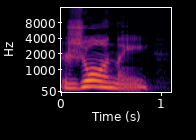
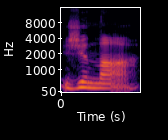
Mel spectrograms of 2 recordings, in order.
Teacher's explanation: that yo in жены, when it is not stressed, becomes a ye, and that ye is pronounced as an e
